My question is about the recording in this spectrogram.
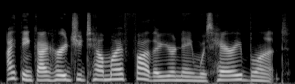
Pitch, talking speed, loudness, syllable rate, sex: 205 Hz, 265 wpm, -19 LUFS, 5.3 syllables/s, female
